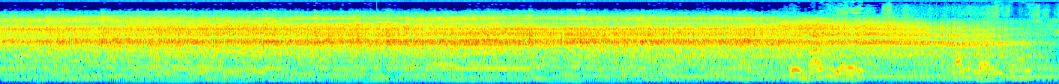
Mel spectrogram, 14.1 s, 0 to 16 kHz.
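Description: GarageBand Smart Guitar on an iPhone 6 playing guitar chords through the phone's speaker, one held chord after another about every second, fading out near the end. A voice comes in briefly over it twice near the end.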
